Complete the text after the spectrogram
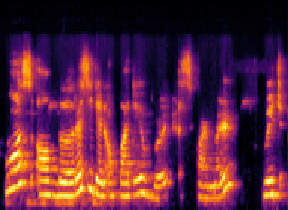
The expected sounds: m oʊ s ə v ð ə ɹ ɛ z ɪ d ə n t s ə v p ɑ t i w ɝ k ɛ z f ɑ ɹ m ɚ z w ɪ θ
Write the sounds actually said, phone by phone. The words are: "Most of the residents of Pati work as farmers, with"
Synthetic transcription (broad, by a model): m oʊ s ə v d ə ɹ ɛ s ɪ d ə n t ə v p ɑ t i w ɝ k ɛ s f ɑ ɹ m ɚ w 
